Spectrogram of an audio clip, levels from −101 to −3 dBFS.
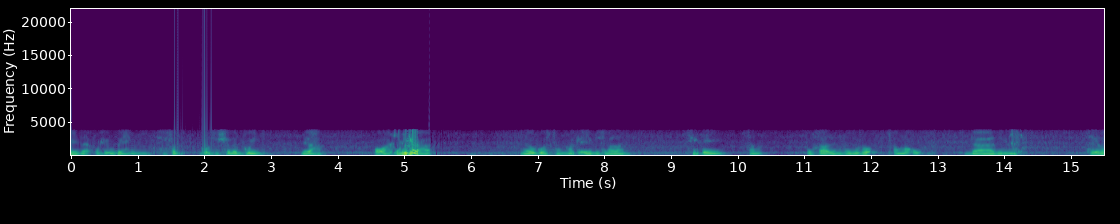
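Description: Codec 2 vocoder coding runs through the whole clip at 2.4 kbit/s. Only pitch, voicing, energy and a spectral envelope survive, and the decoder rebuilds the speech from sine waves. The result is a heavily robotic, buzzy voice with no trace of the original waveform.

Processor overload crackle tears through the audio from 1.54 to 2.11 s. The processor misses a long run of buffer deadlines, which fits buffers of around 5 ms, and each miss drops a short hole of silence with hard edges. The result is gritty crackle riding on the speech.

Bit errors on digital voice radio hit from 4.78 to 5.20 s at a heavy error rate. Corrupted frames give the vocoder wrong pitch, level and spectrum values, so the voice lurches into bleeps, warbles and garbled robotic sounds.

Processor overload crackle returns from 5.37 to 5.65 s, a shorter burst of around twenty silent buffer misses. It is heard as rough tearing that stops once the load clears.

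Bit errors on digital voice radio strike again from 14.04 to 14.34 s. The error rate is lighter here, but the synthetic voice still jumps in pitch and tone colour and warbles briefly.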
